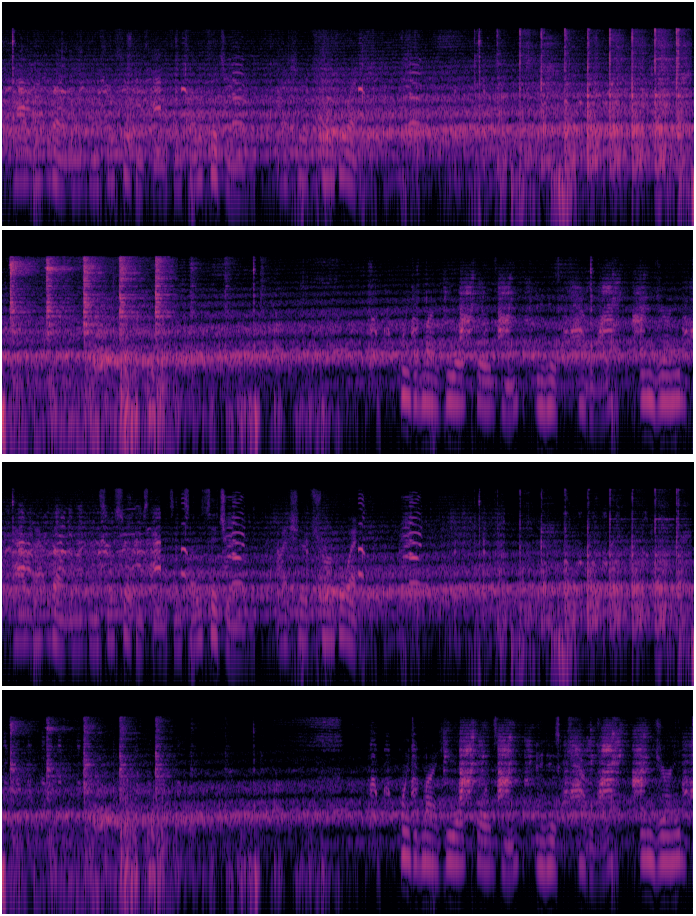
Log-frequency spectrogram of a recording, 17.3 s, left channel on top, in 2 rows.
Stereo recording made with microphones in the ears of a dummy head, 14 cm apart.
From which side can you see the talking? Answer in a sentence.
You can hear the talking on the right.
